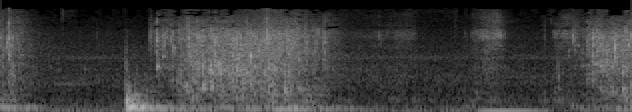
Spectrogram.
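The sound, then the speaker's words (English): Bath water being swished to froth up bubbles in a tub with ginger-scented bath tea bags: a sharp splash, then several surges of sloshing, swirling water that rise and fall, with no voices. “Just trying to froth up the bubbles.”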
